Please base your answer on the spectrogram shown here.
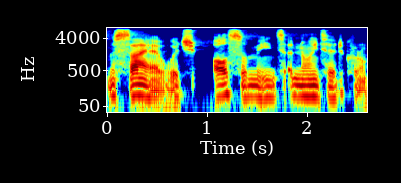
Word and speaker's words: Messias: a direct translation of the Hebrew word Messias uh that we pronounce Messiah which also means anointed quote unquote.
